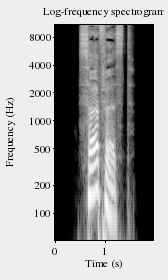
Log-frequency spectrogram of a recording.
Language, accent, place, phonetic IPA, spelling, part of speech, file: German, Germany, Berlin, [ˈsœːɐ̯fəst], surfest, verb, De-surfest.ogg
- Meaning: second-person singular subjunctive I of surfen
